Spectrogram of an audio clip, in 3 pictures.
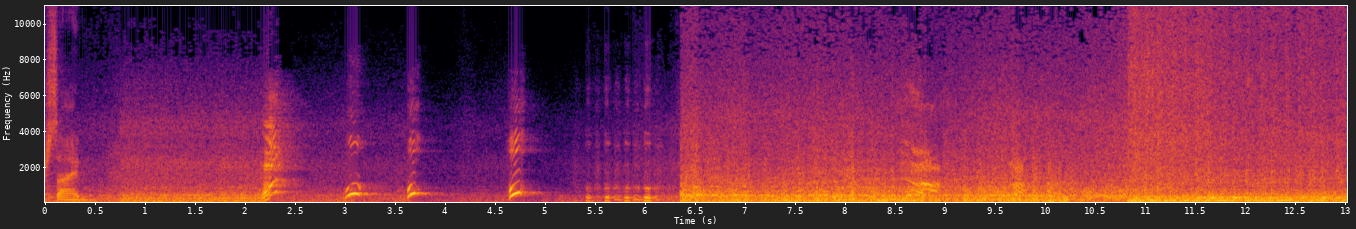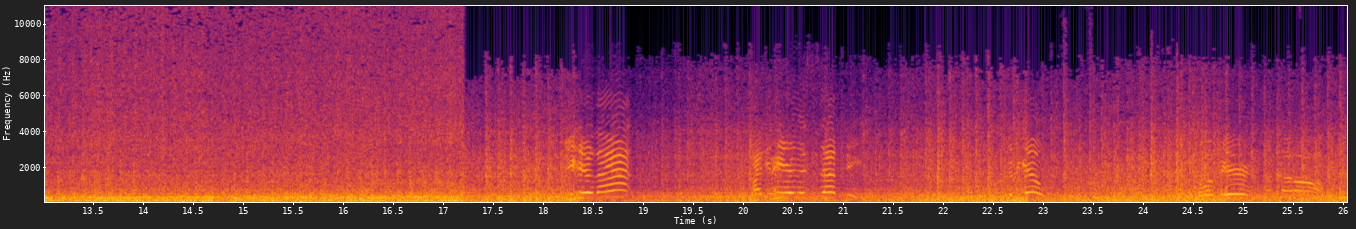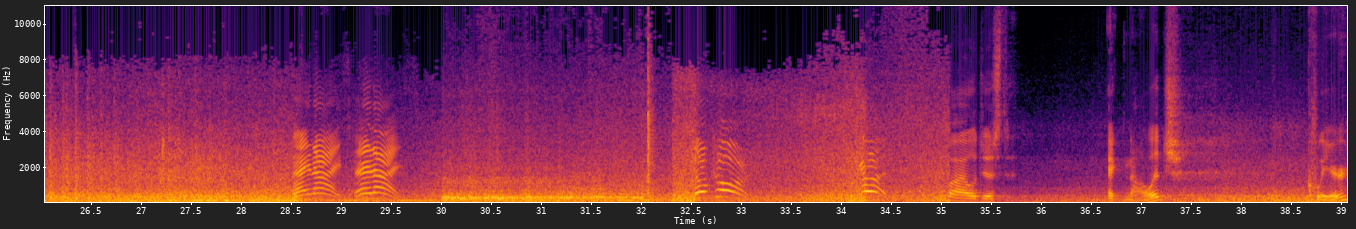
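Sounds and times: low hum: 0.0 - 38.8
grain conveyor droning: 6.3 - 35.5.

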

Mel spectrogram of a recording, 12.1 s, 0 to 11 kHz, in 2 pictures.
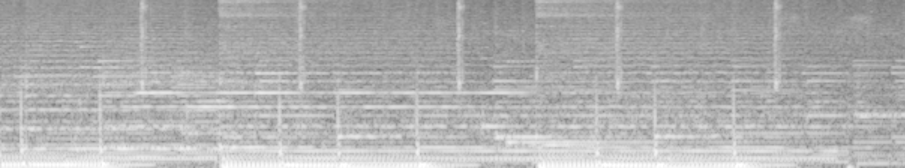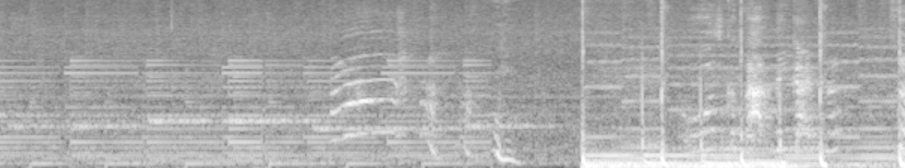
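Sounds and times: soft guitar music: 0.0 - 12.0
baby squealing: 8.2 - 9.6.

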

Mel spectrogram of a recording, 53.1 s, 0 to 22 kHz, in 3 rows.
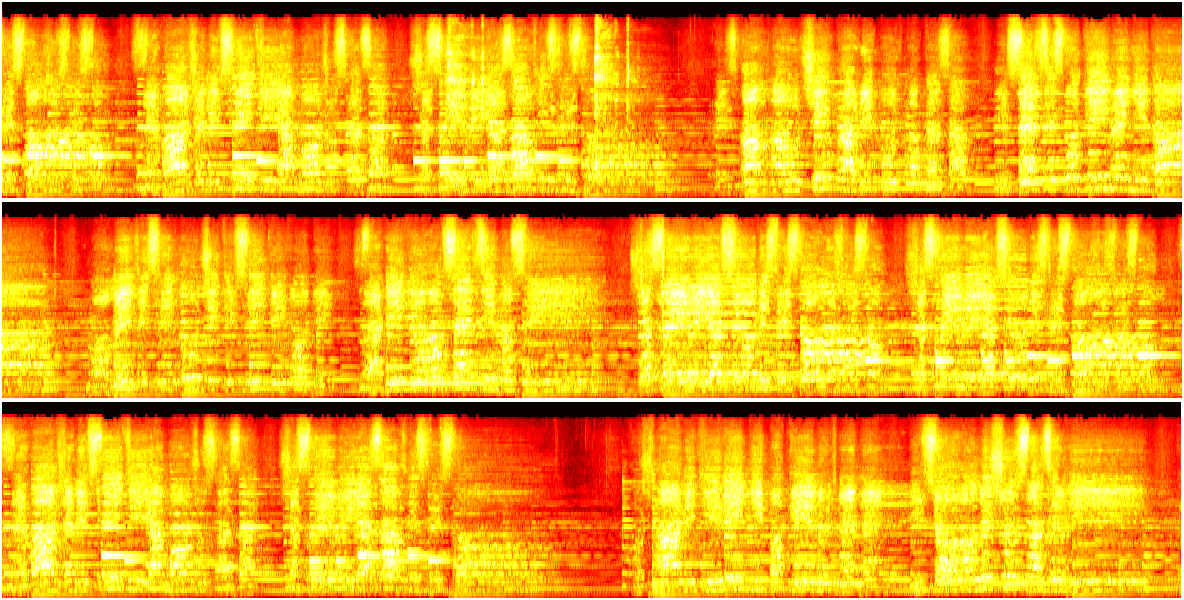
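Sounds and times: church choir singing a hymn: 0.0 - 53.0.

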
